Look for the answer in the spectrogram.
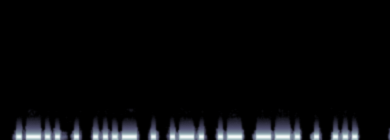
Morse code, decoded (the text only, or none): LEVERAGES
